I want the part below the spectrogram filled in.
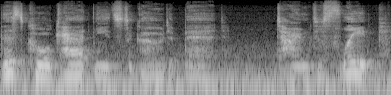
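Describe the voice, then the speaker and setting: Someone performs a put-on character voice at a fairly slow pace. Clear background noise sits behind it. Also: woman. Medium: read story. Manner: mellow, cool.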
